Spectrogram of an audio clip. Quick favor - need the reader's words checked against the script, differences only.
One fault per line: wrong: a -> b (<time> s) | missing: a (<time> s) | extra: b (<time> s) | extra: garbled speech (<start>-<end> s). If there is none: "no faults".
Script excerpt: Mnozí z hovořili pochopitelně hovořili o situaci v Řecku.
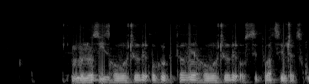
no faults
